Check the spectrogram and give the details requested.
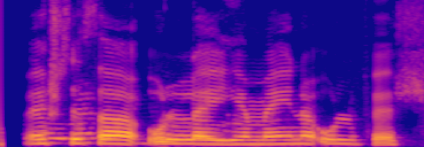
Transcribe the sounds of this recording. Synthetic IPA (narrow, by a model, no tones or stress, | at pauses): vɛr̥t̪ɪθaðṵlːejjɛɣmeːjnaʔulvɛ̰ɾ̥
